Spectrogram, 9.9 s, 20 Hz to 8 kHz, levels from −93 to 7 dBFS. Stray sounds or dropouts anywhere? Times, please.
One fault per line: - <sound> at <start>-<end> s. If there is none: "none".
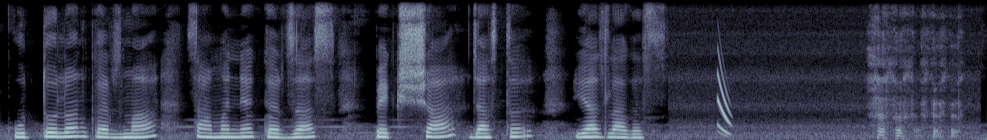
- chirp at 7.2-7.3 s
- laugh at 8.7-9.7 s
